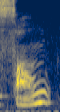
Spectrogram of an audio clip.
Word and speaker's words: song: gosto de uma song, que pronuncia song e escreve song, tem um G, mas não fala song, um G bem sutil.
